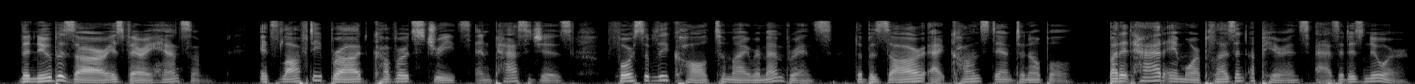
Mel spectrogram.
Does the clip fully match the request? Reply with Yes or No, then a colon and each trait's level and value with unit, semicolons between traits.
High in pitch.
No: low, 115 Hz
